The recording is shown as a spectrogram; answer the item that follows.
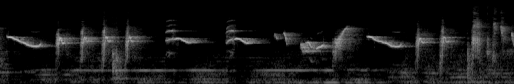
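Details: Long-tailed shrike lure recording to get lazy shrikes singing: clear descending whistles alternate with short sharp chips and twanging slurs, delivered about twice per second.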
